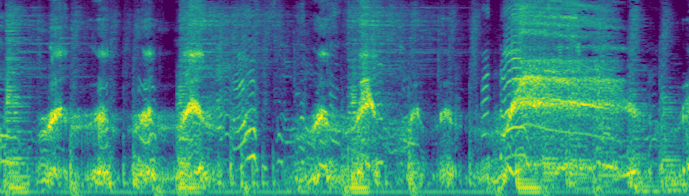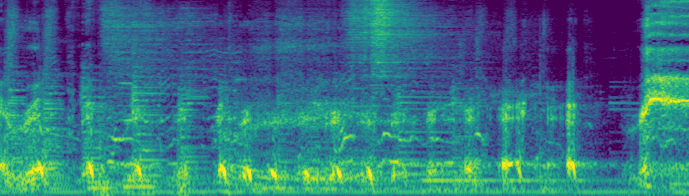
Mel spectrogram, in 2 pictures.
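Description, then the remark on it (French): Strained, wavering vocal sounds of a big bad pig character mixing pig-like grunts with tuneless, off-key singing, fairly loud, bursting in uneven phrases with short breaths and a raspy, cracking voice near the end. “Malheureusement ou heureusement, le grand méchant cochon chantait très faux et il n'avait plus de voix du tout.”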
